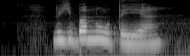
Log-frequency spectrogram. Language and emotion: Russian, angry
